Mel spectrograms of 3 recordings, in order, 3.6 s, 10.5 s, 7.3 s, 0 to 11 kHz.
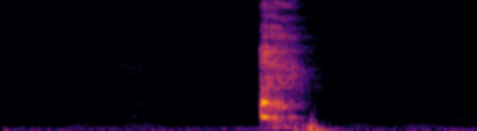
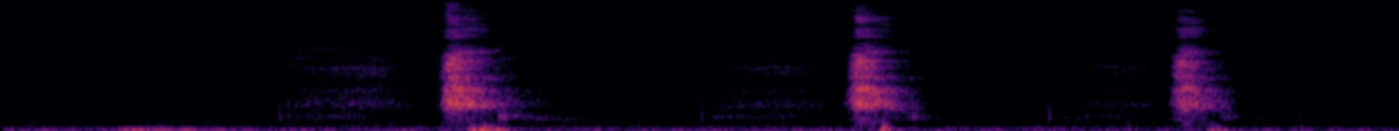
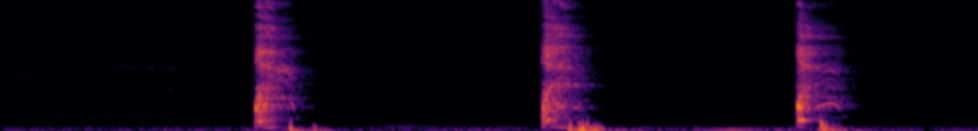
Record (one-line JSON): {"cough_length": "3.6 s", "cough_amplitude": 10373, "cough_signal_mean_std_ratio": 0.25, "exhalation_length": "10.5 s", "exhalation_amplitude": 2983, "exhalation_signal_mean_std_ratio": 0.42, "three_cough_length": "7.3 s", "three_cough_amplitude": 6134, "three_cough_signal_mean_std_ratio": 0.34, "survey_phase": "beta (2021-08-13 to 2022-03-07)", "age": "45-64", "gender": "Female", "wearing_mask": "No", "symptom_none": true, "smoker_status": "Never smoked", "respiratory_condition_asthma": false, "respiratory_condition_other": false, "recruitment_source": "REACT", "submission_delay": "2 days", "covid_test_result": "Negative", "covid_test_method": "RT-qPCR", "influenza_a_test_result": "Negative", "influenza_b_test_result": "Negative"}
